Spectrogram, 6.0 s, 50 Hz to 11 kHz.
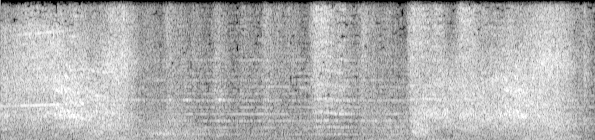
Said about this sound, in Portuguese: Preparar 3, fogo. Torpedo 3, acaba de ser lançado.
